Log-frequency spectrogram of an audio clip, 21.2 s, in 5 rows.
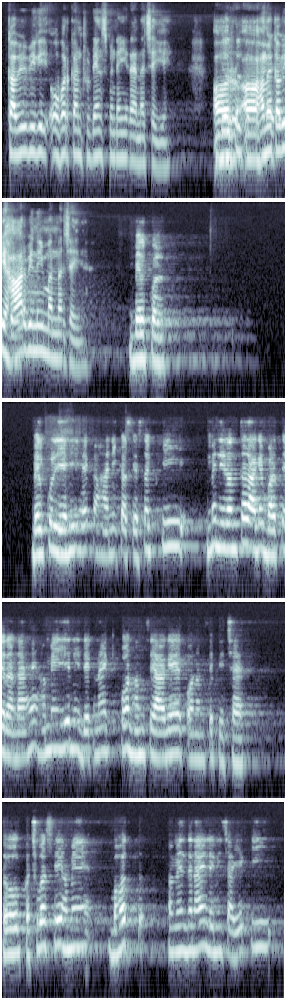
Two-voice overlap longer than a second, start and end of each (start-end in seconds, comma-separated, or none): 3.3-4.5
